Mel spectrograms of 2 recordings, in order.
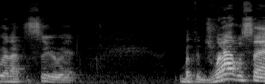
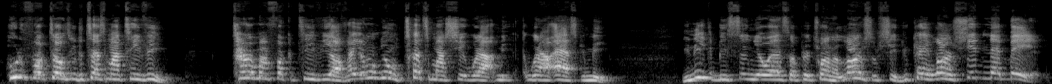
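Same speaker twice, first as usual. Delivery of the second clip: angry trainer; 7 semitones higher than usual. Retold or imitated. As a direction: chew him out for touching the TV. Trainer scolding about TV.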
